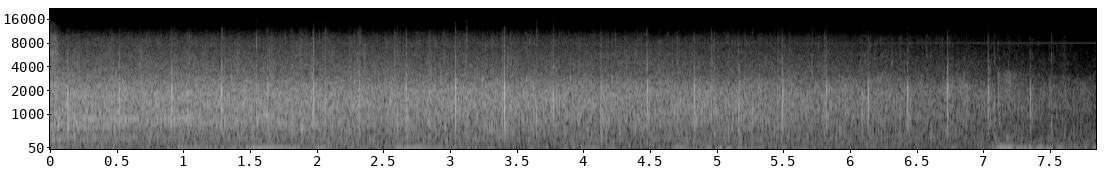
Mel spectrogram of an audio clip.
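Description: A round of applause at a high school graduation ceremony, steady crowd clapping heard from a distance in a large venue, with a few sharper individual claps standing out at regular intervals as it gradually tapers off.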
